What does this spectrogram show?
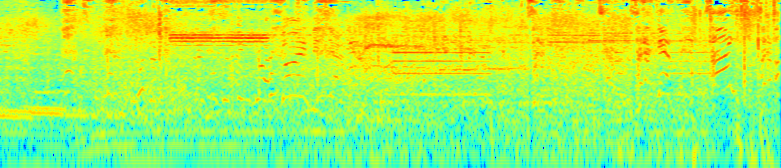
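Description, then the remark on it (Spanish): A car drives along with a steady, loud rumble of engine and road noise, with muffled voices and scattered higher tones mixed into the continuous roar. “¡Como no pares, me tiro en marcha!”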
